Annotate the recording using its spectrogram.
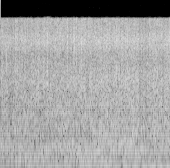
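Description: Steady engine and road noise inside a truck's cab as it drives in heavy rain, with an even hiss of rain on the roof and glass.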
